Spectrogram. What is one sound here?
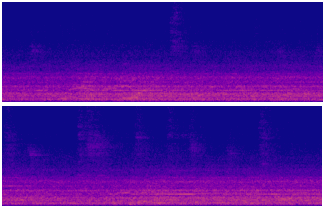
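Radio static hisses and crackles steadily from a receiver's loudspeaker.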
